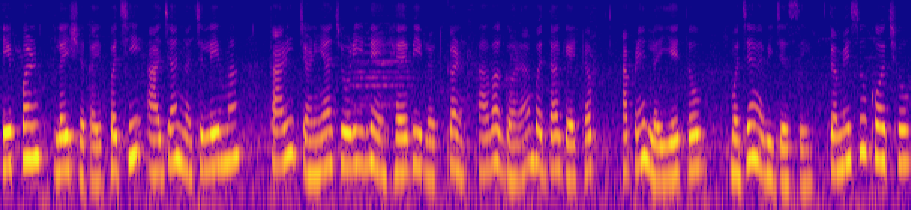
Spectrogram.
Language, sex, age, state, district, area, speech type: Gujarati, female, 30-45, Gujarat, Kheda, rural, spontaneous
